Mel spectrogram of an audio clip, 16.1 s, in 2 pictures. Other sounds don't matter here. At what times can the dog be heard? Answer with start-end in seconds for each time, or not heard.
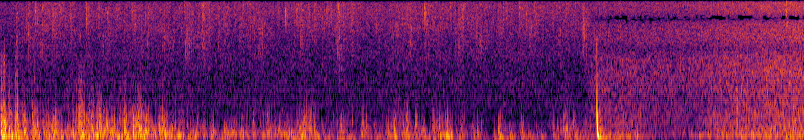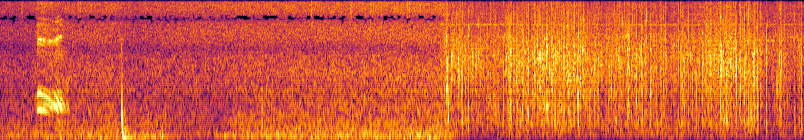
not heard.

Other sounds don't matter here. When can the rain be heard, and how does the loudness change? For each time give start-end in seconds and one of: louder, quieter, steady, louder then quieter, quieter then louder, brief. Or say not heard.
0.0-16.0 louder.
